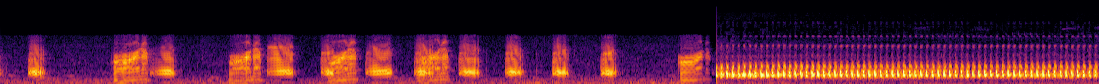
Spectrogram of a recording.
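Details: Frog mating call of rapid, rattling croaks in an uneven run for about seven seconds, some notes pulsed and rising, then cut off abruptly by a loud continuous droning sound.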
